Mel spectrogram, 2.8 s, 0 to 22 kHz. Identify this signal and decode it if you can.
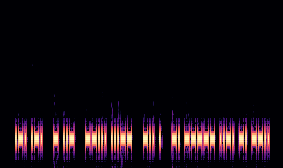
Morse code, heard as a keyed tone, about 77 wpm, 700 Hz. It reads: RR TU 73 DE N0FNZ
